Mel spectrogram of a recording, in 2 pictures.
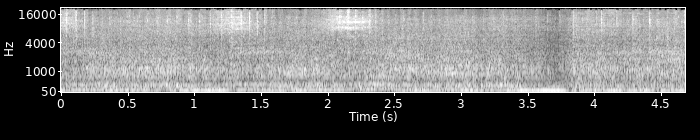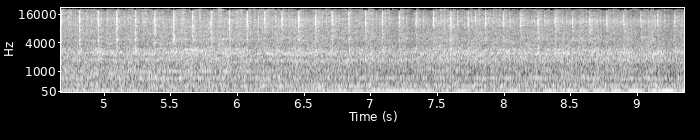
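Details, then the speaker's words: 1968 Ford Torino with new homemade exhaust, running after revival, carburetor not quite right: loping V8 idle with fast sharp ticking in step with firing; exhaust leak at front header, loose header bolt to tighten. "sounds pretty good. Even though it's something up with that carburetor, I got an exhaust leak up front. I have to tighten down the metal bolt. I mean the header bolt"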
